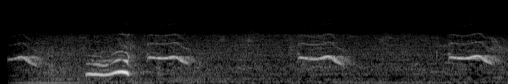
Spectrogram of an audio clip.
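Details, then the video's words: Asian koel calling: a clear whistled note that swoops and falls, repeated about every one and a half seconds, with one lower mellow note early on, over quiet background. "کوئل کی آواز"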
